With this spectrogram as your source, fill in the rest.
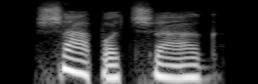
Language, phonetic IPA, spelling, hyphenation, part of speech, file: Hungarian, [ˈʃaːpɒtt͡ʃaːɡ], sápadtság, sá‧padt‧ság, noun, Hu-sápadtság.ogg
- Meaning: paleness, pallor, wanness, colorlessness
